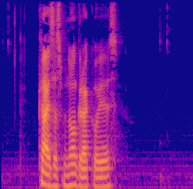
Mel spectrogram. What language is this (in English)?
Latvian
